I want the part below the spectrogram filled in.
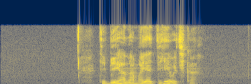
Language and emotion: Russian, positive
